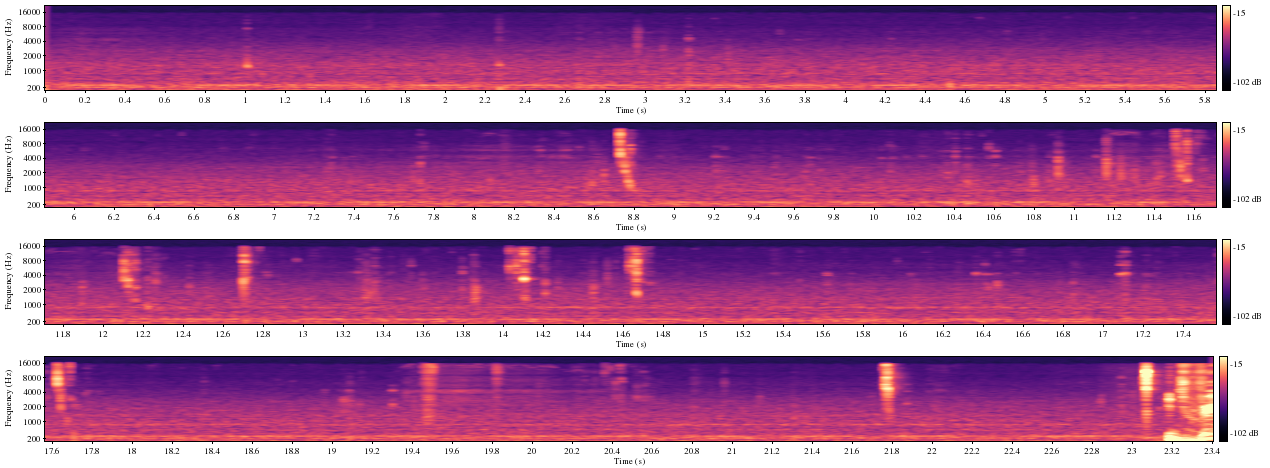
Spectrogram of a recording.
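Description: A Mr. Beast milk chocolate bar is bitten and chewed close to the microphone, producing faint, sparse clicks and soft squishy mouth sounds over a quiet room hum.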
